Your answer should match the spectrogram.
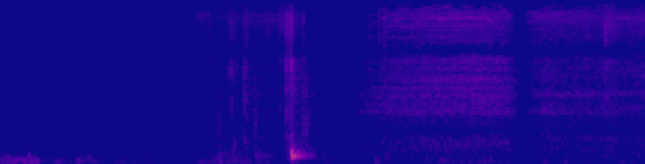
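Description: Quiet handling of tarot cards: a short tap just before two seconds in, then a soft hiss about a second long as a card slides.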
